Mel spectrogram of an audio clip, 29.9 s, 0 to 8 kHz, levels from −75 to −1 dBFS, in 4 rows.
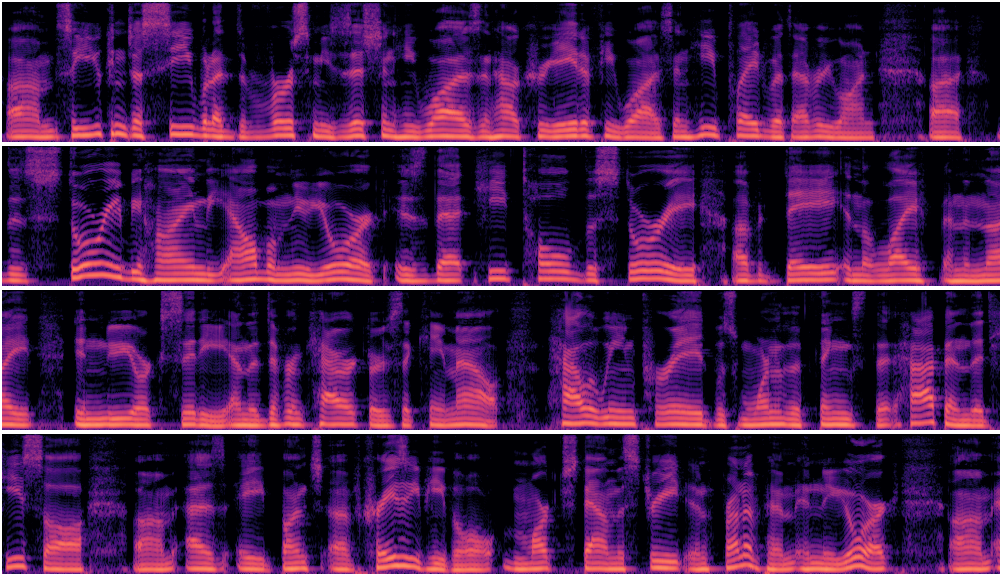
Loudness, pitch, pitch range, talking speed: -25 LUFS, 125 Hz, 115-135 Hz, 175 wpm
